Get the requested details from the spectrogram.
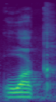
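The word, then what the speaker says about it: walk: ডু ইউ ওয়াক, এখানে WAL এর উচ্চারণ হবে না, কি এর উচ্চারণ হবে? ওয়াক।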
